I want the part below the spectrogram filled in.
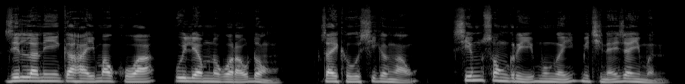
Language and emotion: Bodo, neutral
